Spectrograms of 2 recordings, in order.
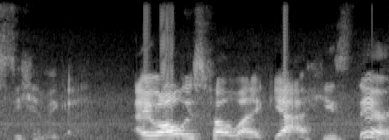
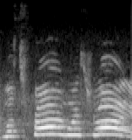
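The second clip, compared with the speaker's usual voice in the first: high-pitched, louder worried questions; consoling worker; 6 dB louder than usual. Retold or imitated. Hostel workers patting the crying guest, high concerned voice. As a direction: imitate a fussing helper, voice way up. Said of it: "trying to console me".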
